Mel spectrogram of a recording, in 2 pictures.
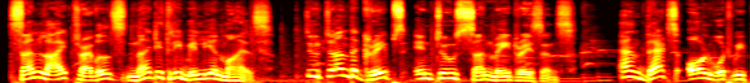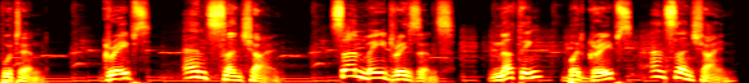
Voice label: English Indian Accent Male TVC; urdu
